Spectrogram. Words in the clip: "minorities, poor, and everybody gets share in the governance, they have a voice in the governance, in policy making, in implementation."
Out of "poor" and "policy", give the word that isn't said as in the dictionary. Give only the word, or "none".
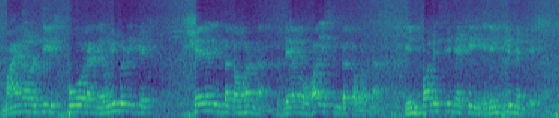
none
